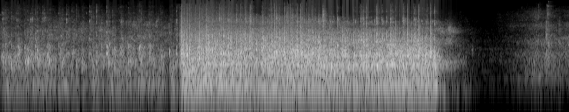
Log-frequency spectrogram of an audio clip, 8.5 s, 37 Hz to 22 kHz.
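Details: 1970 Chevy Nova SS funny car with a 540 big-block and twin turbos, no nitromethane: loud, lumpy idle pulsing about three times a second then cutting off; owner says it is wounded, suspects a valve-train issue.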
